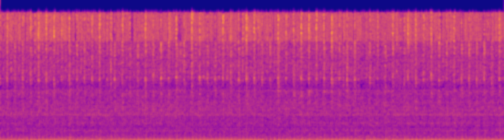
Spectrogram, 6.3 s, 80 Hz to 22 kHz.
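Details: 1975 Vauxhall Viva HC during rebuild, off road since 1991, first start after carburettor work: steady even low throb with no misses, knocks or ticks, idling cleanly while warming up.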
